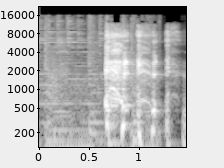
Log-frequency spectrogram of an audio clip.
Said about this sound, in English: You just coughed over the outro.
